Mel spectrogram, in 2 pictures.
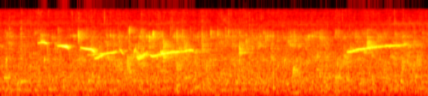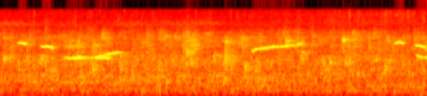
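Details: Oriental magpie-robin of the Sumatran race Copsychus saularis musicus, known as Kacer Poci, singing actively: clear whistled phrases, some rising slurs and some falling, broken by short gaps, over a steady background hiss.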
